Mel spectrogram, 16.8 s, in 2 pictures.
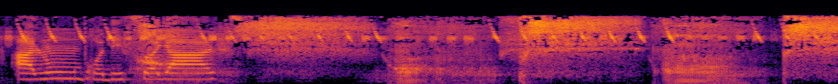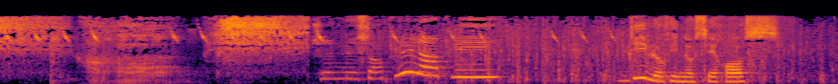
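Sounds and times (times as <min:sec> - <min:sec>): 
speech: 0:00.1 - 0:02.6, 0:03.8 - 0:05.4, 0:06.6 - 0:07.6, 0:11.6 - 0:13.6, 0:14.6 - 0:16.2
lion growling: 0:01.2 - 0:02.4, 0:03.8 - 0:08.0, 0:08.9 - 0:10.9.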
